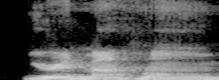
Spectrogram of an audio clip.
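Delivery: normal talking voice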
